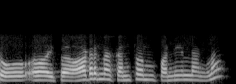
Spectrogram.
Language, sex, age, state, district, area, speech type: Tamil, male, 45-60, Tamil Nadu, Erode, urban, conversation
